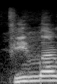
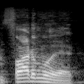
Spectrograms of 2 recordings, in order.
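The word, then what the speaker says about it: firmware: Femur sir ওটা actually ফিরমার ওটা ফিরমার মানে মানে স্যার যেটা মানে হাই লেভেল সফটওয়্যার, সেটা আমি বুঝতে পারছি, কিন্তু তোমার প্রোনাউন্সিয়েশন ভুল, তোমার প্রোনাউন্সিয়েশনটা ভুল, ফার্মওয়্যার।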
